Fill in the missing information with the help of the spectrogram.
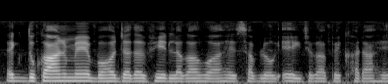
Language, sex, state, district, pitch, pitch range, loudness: Hindi, male, Haryana, Rohtak, 145 Hz, 140-155 Hz, -21 LUFS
